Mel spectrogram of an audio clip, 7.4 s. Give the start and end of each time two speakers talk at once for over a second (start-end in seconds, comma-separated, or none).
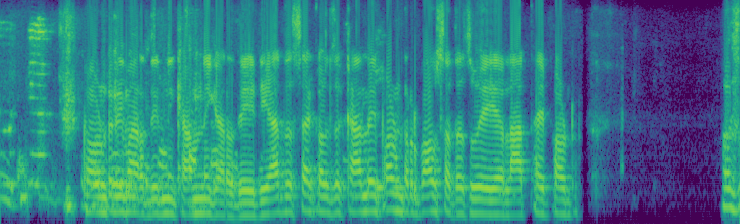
0.9-2.4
